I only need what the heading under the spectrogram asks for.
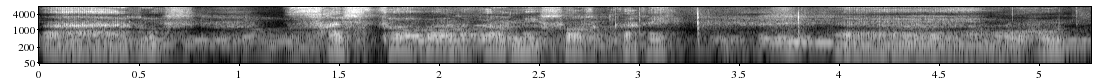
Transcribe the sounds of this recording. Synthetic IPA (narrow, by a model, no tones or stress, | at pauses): aɾu | sajst̪ʰɔbaɾkaɾɔnesɔɾkaɾɛ | bɔɦut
